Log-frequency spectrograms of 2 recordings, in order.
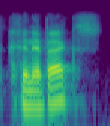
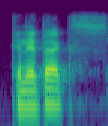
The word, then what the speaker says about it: Knipex: I have heard a little birdie tell me it's Knipex. The K Oh, might not be oh. silent, but I think that'd be a little weird. Knight, Knipex, Nipex, whatever it may be.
